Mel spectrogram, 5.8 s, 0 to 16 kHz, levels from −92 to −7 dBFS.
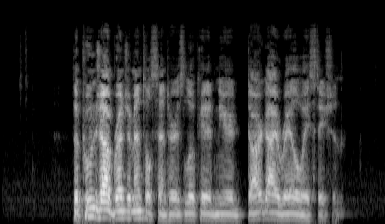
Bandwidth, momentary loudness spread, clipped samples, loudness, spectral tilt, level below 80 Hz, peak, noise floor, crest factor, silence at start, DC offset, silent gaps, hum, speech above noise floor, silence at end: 10 kHz; 14 LU; under 0.1%; -24 LUFS; -5.5 dB/octave; -56 dBFS; -4 dBFS; -76 dBFS; 22 dB; 1.1 s; under 0.1%; none; none; 51 dB; 0.75 s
